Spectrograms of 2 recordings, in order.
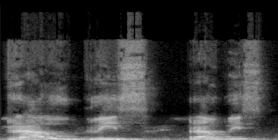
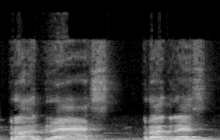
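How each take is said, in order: First: Progress stressed on the first syllable, PRO-gress; noun stress. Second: Progress stressed on the second syllable, pro-GRESS; verb stress. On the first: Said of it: "as a noun, I have to say". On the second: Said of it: "as a verb". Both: Shown as a demonstration.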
